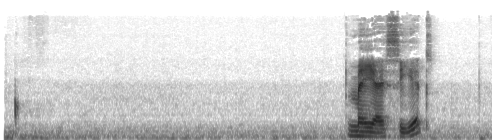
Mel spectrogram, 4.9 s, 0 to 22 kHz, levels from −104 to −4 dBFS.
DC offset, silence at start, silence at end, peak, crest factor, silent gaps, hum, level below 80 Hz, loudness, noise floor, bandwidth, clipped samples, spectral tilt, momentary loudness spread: under 0.1%; 0.05 s; 0.6 s; -2 dBFS; 26 dB; none; none; -54 dBFS; -21 LUFS; -55 dBFS; 14 kHz; under 0.1%; -3.5 dB/octave; 24 LU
